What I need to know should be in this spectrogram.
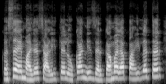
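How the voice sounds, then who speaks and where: A nervous young woman dodging questions in a high, flustered voice, as a woman storyteller puts her on. She sounds evasive and unsettled. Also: brisk, dull audio, lightly acted.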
